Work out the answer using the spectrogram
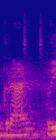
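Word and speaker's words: Grand Prix: आप वर्ड को जब पढ़ेंगे तो आपको लगेगा it should be pronounced S ग्रैंड प्रिक्स। बट नहीं ये एक फ्रेंच वर्ड है। तो इस फ्रेंच वर्ड को ना हम ग्रैंड प्री अ प्रोनाउंस करते हैं।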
